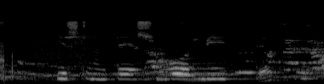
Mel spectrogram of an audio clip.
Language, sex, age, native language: Icelandic, female, 9, Icelandic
